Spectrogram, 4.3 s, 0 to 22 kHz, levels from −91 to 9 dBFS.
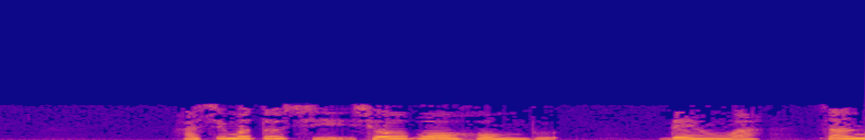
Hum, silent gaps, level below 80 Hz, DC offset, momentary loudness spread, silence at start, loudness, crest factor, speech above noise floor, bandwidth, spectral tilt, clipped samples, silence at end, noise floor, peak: none; none; -56 dBFS; under 0.1%; 10 LU; 0.9 s; -21 LUFS; 14 dB; 41 dB; 5.8 kHz; -6 dB/octave; under 0.1%; 0 s; -61 dBFS; -8 dBFS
